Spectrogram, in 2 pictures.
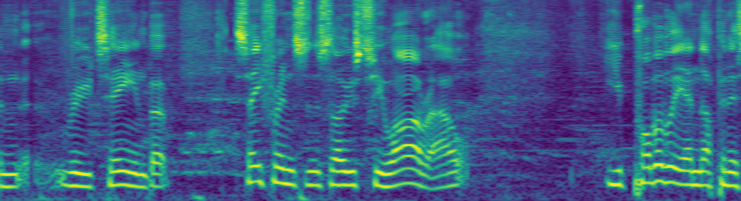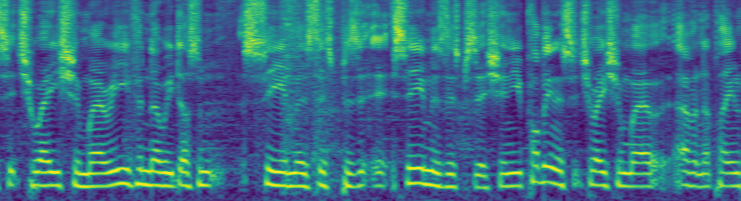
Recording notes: take a break from the Liverpool ECHO office and head to Lovelocks Coffee Shop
